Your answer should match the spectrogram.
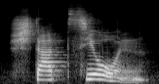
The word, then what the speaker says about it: Station: Station versus Station. Did you notice the difference? In English, -tion usually turns into a soft shin sound. In German, it stays much more literal, -tion.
